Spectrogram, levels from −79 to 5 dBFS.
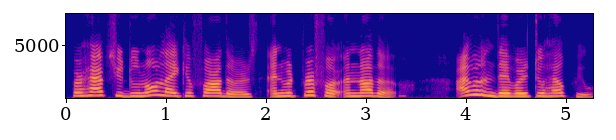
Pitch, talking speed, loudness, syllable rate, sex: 280 Hz, 195 wpm, -17 LUFS, 5.4 syllables/s, female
